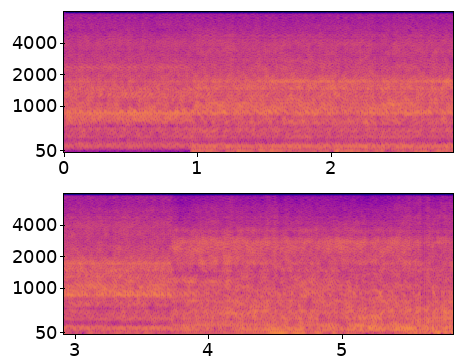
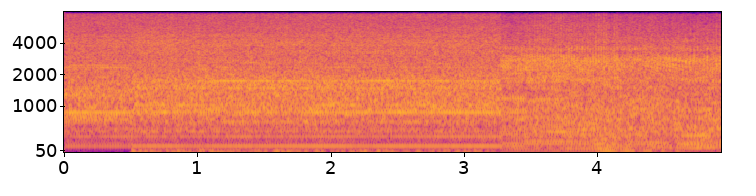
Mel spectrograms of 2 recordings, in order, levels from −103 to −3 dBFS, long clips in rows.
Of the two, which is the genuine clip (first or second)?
second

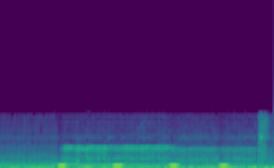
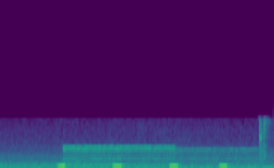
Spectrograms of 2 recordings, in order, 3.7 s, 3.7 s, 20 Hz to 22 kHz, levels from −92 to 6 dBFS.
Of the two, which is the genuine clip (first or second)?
second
